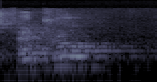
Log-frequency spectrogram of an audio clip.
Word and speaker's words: federal: federal, which I usually say is federal, and informs of words like bothering, which I think I usually say is bothering, not worth bothering about.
